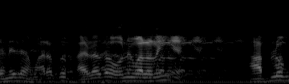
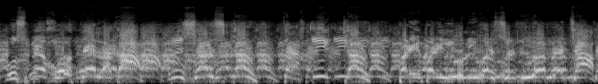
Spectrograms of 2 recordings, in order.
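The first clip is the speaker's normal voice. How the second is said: booming high shouted sermon; fiery preaching; 30 dB louder, slower than usual. Acted. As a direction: preach it at full force, slowly at times. Preaching at full force.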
